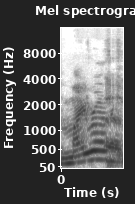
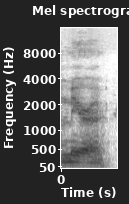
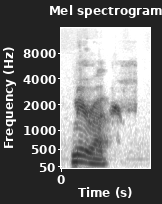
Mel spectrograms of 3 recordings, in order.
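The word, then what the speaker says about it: Mira Furlan: Is it Myra? Mira. Mira.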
